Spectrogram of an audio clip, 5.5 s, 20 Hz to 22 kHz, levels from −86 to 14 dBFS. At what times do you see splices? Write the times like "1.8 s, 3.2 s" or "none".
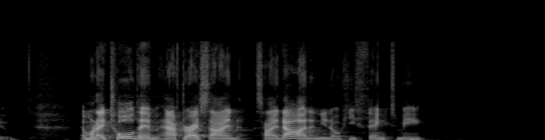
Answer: none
